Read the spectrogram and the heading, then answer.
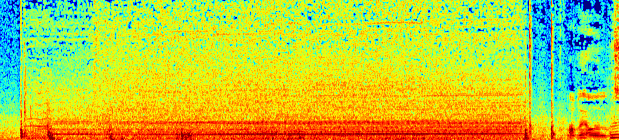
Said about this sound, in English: he just really appreciates the engineering in a sunroof, in an automatic sunroof. I have to turn the ignition on. What is that noise? Listen to the servos. Marvellous feat of engineering. It's almost like music itself. Listen.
